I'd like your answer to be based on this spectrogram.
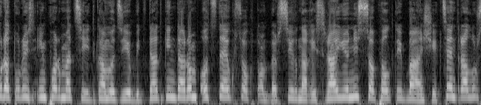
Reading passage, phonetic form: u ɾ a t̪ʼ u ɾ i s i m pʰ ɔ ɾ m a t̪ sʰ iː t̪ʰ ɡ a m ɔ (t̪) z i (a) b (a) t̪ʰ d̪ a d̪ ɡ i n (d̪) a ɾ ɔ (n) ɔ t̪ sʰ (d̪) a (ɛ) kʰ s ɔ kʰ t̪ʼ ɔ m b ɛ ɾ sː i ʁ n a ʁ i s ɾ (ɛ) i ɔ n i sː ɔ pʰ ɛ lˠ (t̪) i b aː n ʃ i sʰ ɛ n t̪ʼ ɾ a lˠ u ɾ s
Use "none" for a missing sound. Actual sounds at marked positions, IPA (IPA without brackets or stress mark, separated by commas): d̪, ɛ, i, d̪, m, d̪, ɛ, a, t̪ʼ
